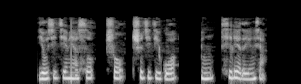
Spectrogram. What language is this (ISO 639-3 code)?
zho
